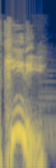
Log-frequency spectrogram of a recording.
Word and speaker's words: Keeney: It's Keeney, not with an L. No L's silent or otherwise.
